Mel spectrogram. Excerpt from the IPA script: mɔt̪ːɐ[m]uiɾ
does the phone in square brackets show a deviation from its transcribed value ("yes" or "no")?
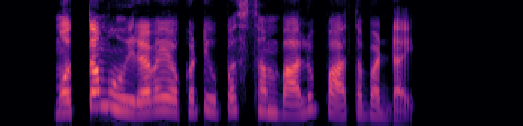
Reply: no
